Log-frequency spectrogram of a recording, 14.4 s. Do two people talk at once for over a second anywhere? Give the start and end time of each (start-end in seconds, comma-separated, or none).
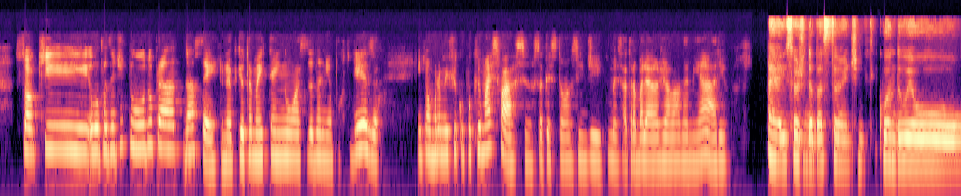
none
